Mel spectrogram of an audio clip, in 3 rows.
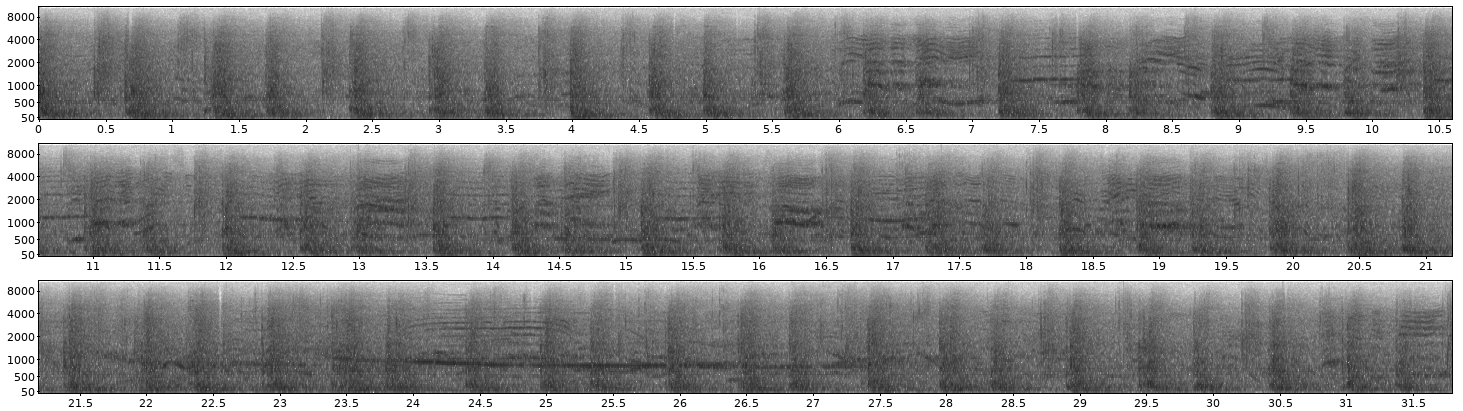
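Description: Step team stomping and clapping in unison, a steady rhythm of about three hits a second, with voices chanting over it. About 24 seconds in, one long held call falls slightly in pitch.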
